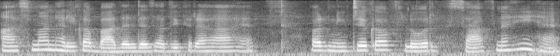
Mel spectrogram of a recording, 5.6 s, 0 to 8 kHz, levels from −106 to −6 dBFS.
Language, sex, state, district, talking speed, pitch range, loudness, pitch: Hindi, female, Bihar, Patna, 150 wpm, 175-210 Hz, -14 LUFS, 185 Hz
